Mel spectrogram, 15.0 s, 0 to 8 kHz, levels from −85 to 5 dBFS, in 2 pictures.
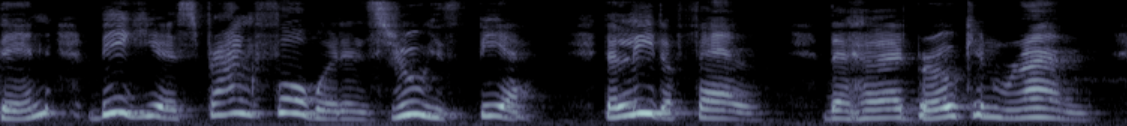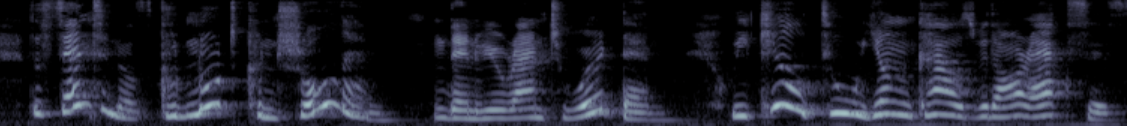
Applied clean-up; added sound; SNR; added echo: none; none; none; none.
